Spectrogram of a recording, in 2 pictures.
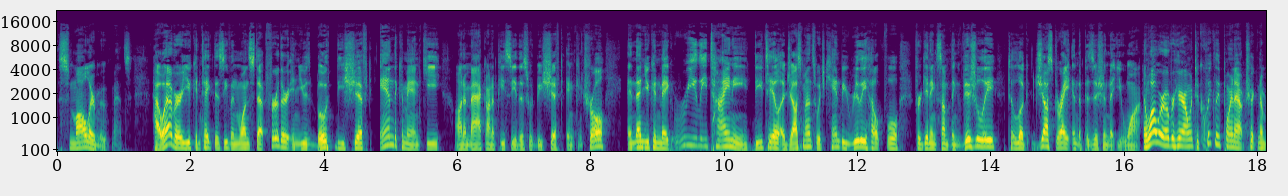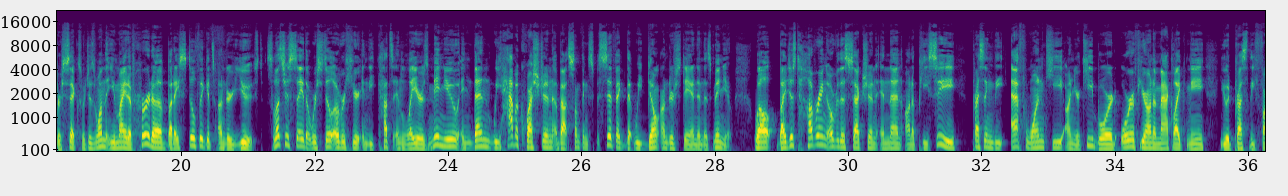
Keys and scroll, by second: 0.5 super+Up, 1.4 super+Down, 8.7 shift+super+Up, 10.8 shift+super+Down.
